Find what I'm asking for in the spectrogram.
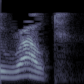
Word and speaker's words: route: A route, R-O-U-T-E, or a route, it can be pronounced either way, is usually a road or a path, a way to get somewhere.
